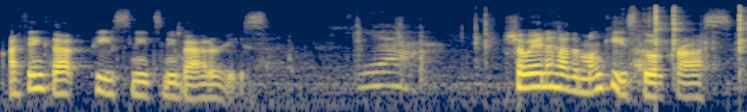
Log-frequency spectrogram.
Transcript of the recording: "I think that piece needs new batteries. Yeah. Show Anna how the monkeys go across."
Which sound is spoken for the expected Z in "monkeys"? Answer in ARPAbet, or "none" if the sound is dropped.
Z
